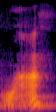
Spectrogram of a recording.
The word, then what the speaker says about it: 我: Yo se dice 我, 我. Está en primer tono, en tercer tono, perdón. 我 se indica aquí con este acento. Es un tono de abajo hacia arriba.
